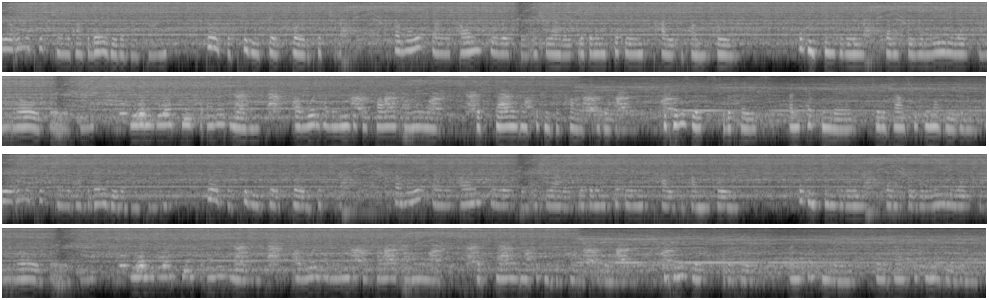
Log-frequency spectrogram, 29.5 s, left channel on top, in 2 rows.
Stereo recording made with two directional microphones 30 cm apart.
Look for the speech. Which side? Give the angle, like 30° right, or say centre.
30° left.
